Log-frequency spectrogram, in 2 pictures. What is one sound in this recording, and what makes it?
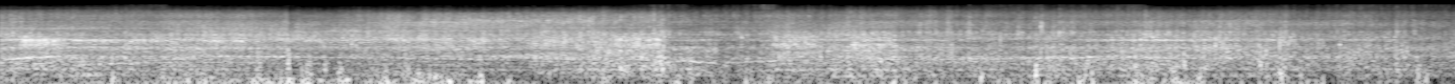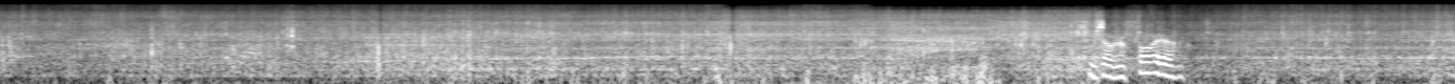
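A motorcycle engine hums steadily, rising and falling in pitch.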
